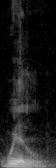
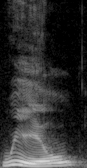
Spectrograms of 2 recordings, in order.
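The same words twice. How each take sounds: First: The vowel is short. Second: The vowel is long. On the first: "or in short sound" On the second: "in a long sound"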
